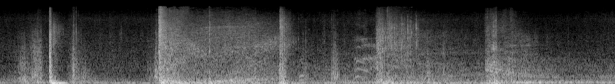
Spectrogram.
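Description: Heavy punches land with loud thuds.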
